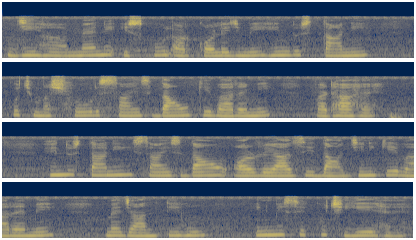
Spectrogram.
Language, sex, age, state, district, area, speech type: Urdu, female, 18-30, Bihar, Madhubani, rural, spontaneous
